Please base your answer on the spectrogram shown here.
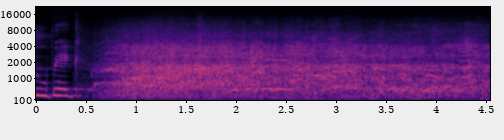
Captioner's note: audience laughs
